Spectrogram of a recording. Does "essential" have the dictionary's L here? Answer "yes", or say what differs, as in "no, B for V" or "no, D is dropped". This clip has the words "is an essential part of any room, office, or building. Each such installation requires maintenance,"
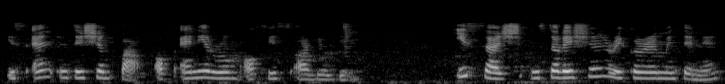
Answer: no, N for L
